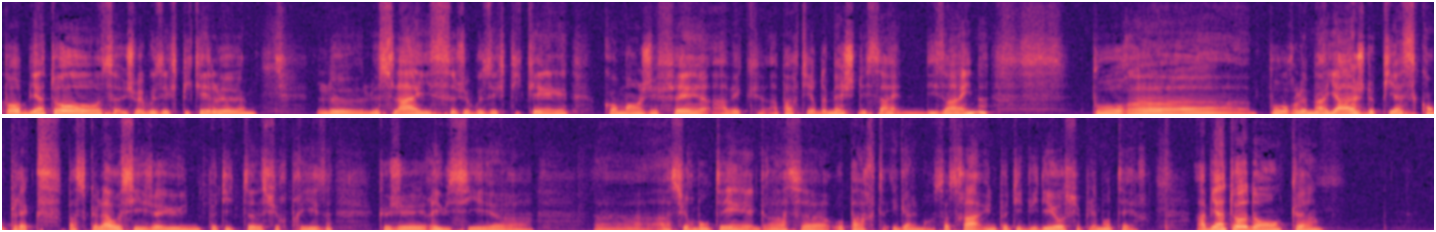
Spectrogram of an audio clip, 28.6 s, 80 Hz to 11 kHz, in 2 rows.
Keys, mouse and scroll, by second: 6.0 click, 7.1 click, 20.9 click.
